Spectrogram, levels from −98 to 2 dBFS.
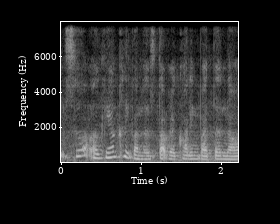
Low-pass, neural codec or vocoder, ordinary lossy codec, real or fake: none; codec, 16 kHz, 4.8 kbps, FACodec; none; fake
